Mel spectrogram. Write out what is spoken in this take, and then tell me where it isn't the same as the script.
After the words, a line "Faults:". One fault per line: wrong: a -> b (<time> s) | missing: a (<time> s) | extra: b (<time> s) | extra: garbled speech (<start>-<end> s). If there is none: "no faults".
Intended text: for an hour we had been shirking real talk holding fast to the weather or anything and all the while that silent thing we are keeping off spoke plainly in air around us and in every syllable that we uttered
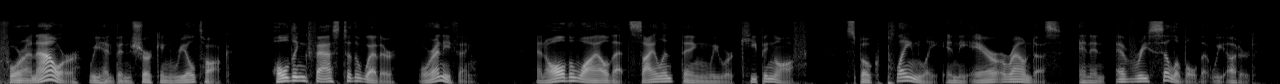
for an hour we had been shirking real talk holding fast to the weather or anything and all the while that silent thing we were keeping off spoke plainly in the air around us and in every syllable that we uttered
Faults:
wrong: are -> were (7.2 s)
extra: the (9.6 s)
